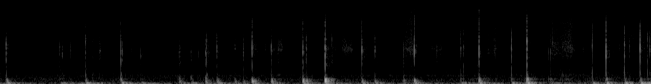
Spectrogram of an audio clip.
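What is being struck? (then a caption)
Faux leather backgammon case. Fingernails tap and scratch in fast bursts on the lid of a closed, hollow backgammon case covered in map-print faux leather. The clip gives short, dry clicks with a hollow low thump and faint bright scratching between them.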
